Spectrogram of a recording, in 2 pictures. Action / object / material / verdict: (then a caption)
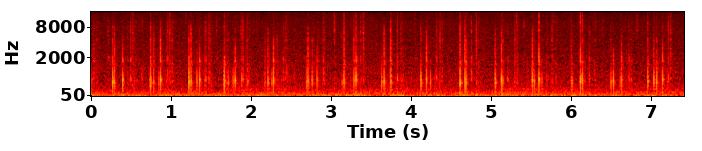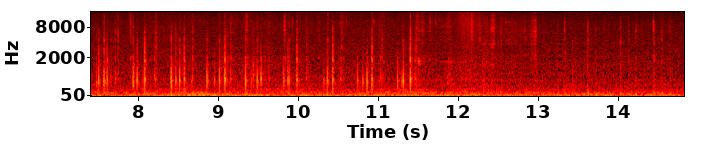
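tap / small thin flat wooden board / wood / none. A small, thin, flat, paddle-shaped solid wooden board engraved "HAPPY NEW YEAR" is held in both hands and tapped and scratched with long red-painted fingernails. Many quick, dry clicks with a hollow woody tone ring out over a low, steady rumble. Near the end the clicking gives way to a softer, brighter scratching.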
